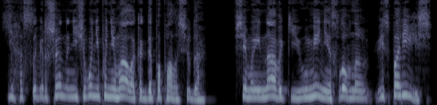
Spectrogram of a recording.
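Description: A man's voice: high-pitched, fairly quick, no room sound, clean studio sound, voice pushed up, lightly acted. A man voicing a haughty young noble elf woman who has been enslaved, prim and formal in an audiobook. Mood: indignant.

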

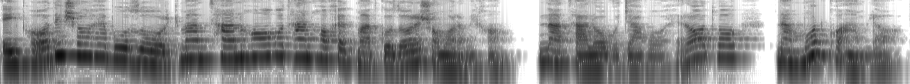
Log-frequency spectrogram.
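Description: An earnest young girl from a fairy tale, read by a woman. She pleads insistently and sincerely. Her voice sits at an everyday pitch. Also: animated, a little mellow, natural voice. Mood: earnest, pleading.

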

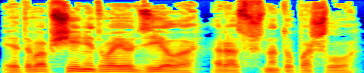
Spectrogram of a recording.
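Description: A man voicing a gruff, evasive middle-aged father who answers in curt, grumbling tones in an audiobook. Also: a bass voice, fairly even intonation, normal speed, voice pushed down.

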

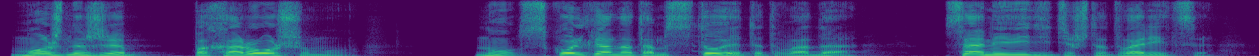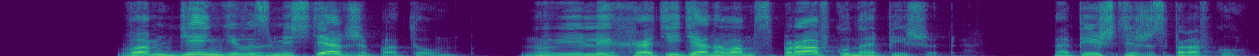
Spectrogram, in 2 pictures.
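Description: A man's voice: mid-range voice, very animated, fast talker, few pauses, husky, dry recording, clean studio sound, voice pushed up. A man voicing an anxious young man who pleads for a peaceful deal in an audiobook. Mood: pleading. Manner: pleading, raised voice.

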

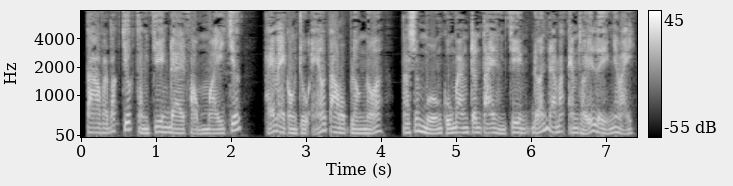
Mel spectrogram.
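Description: A man voicing a defensive, flustered young male student in love, with a husky voice. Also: on the low side, a little fast, few pauses, natural voice. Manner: defensive, hesitant.

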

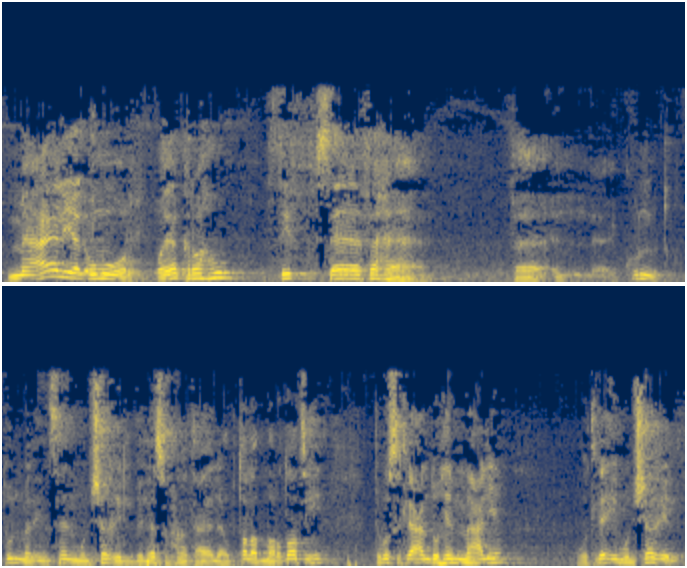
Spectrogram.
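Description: Egyptian male preacher, fairly high voice, chatty sermon full of rhetorical questions, muffled lo-fi tape with faint hiss. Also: animated, moderate pace, pauses often. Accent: Egyptian Arabic. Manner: conversational, rhetorical questions to the audience. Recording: dull lo-fi recording with faint noise.

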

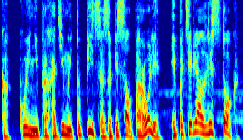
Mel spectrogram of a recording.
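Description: A man voicing a strict, indignant elderly female professor in a storybook reading, with a sharp, scolding manner. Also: mid-range voice, big pitch swings, moderate pace, husky, soft background music, pitched above the performer's own voice. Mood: shaken.

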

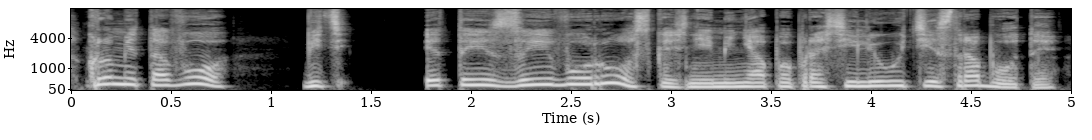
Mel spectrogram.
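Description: A woman narrating a first-person novel aloud in an expressive, dramatic way. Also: mid-range voice, a little fast, no room sound, studio quality. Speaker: audiobook narrator.

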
